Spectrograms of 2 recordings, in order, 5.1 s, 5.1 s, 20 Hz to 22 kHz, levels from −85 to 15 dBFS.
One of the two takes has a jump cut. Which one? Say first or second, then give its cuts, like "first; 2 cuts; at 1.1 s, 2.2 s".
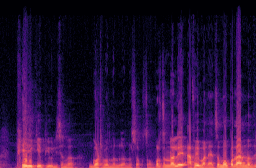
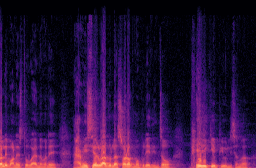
first; 1 cut; at 3.0 s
